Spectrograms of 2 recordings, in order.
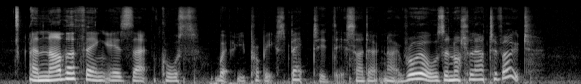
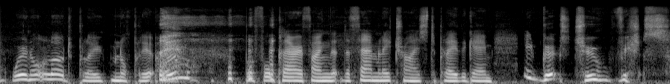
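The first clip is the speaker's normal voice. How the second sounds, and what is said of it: Imitates another person's voice. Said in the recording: “that was my impression of Prince Andrew”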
